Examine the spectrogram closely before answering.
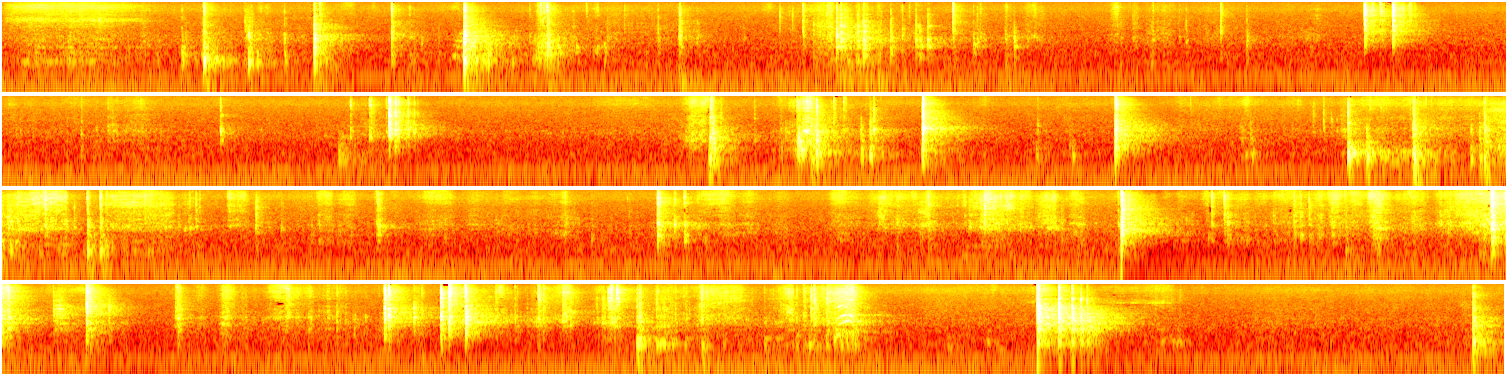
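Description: Hands handling wax-seal crafting tools and supplies: scattered clicks, taps and short rustles of metal, plastic and paper or ribbon, some sharp, at irregular intervals. A faint steady low hum runs underneath.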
